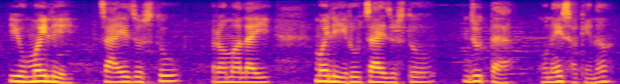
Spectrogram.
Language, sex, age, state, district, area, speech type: Nepali, male, 30-45, West Bengal, Darjeeling, rural, spontaneous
